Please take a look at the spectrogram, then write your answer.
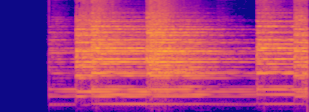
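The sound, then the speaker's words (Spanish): Church bells chime loudly on New Year's Eve, with several overlapping strikes roughly a second apart and a rich, sustained ring between them. No voices. “Cagadas en las campanadas.”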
